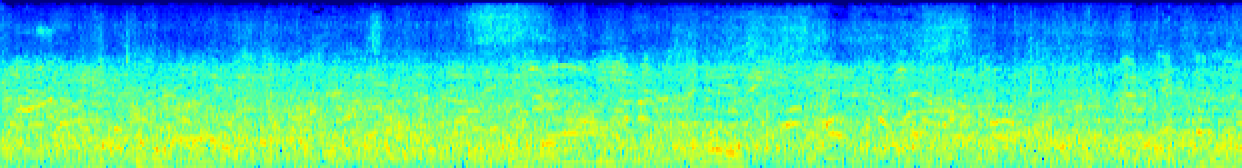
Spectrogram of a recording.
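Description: A large crowd of children chatters and shouts in a big echoing hall.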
